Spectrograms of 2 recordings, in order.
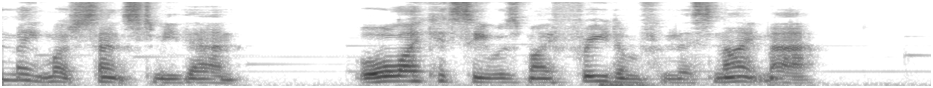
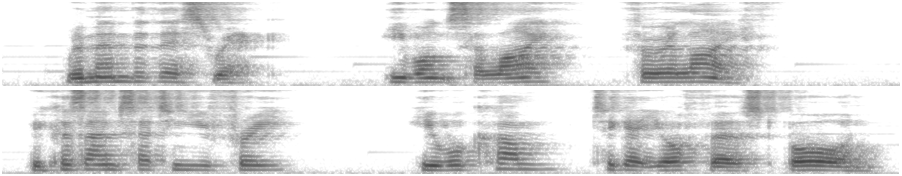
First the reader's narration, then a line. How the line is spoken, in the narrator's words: The bride said in a serious tone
